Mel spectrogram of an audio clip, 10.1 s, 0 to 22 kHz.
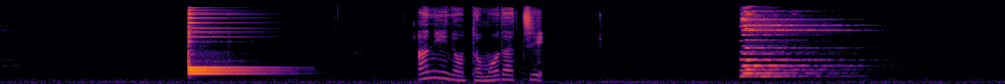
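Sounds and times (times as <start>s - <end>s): bright chime: 1.9s - 2.9s.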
